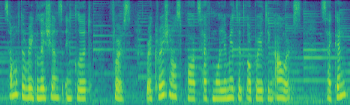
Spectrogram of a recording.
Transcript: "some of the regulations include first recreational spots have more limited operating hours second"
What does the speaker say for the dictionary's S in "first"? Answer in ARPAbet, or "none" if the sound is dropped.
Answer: S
